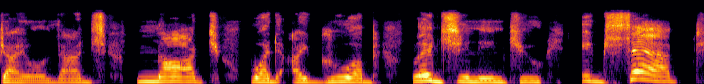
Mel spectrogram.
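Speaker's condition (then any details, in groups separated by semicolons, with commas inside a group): Cerebral palsy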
